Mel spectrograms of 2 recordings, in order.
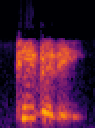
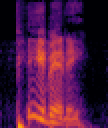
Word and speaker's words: Peabody: And then if you're from Massachusetts and you live near the city of Peabody, it's pronounced Peabody. – Peabody.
